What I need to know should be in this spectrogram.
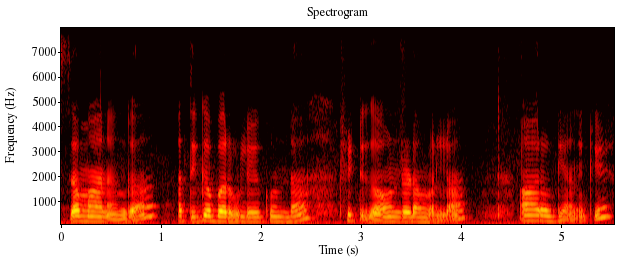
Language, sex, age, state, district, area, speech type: Telugu, female, 30-45, Telangana, Warangal, rural, spontaneous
